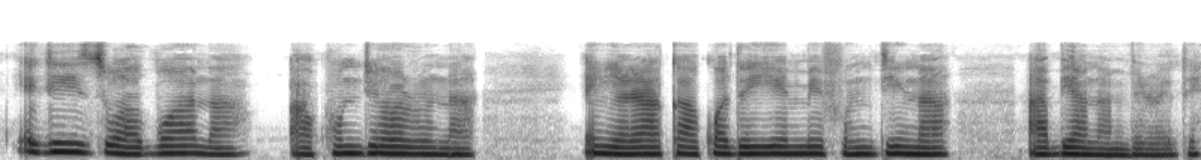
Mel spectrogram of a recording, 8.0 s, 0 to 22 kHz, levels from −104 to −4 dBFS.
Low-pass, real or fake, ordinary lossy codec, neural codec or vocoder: 7.2 kHz; fake; none; codec, 16 kHz in and 24 kHz out, 1.1 kbps, FireRedTTS-2 codec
